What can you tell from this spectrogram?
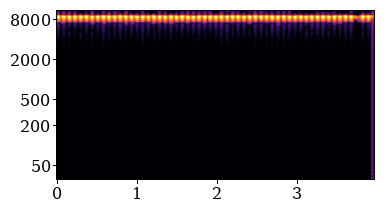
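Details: Ruspolia lineosa katydid (Korean wang-maeburi), 2020 recording from Korea's National Institute of Biological Resources: a steady, very high-pitched buzzing trill of rapid, evenly spaced pulses, roughly a dozen per second, unbroken for four seconds, with no other sounds.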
